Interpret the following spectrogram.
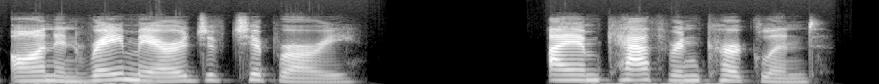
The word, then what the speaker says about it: Ciprari: in rey marriage of chiprary i am katherine kirkland if you are hearing a ch sound at the beginning of the pronunciation of chipperary that is the correct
